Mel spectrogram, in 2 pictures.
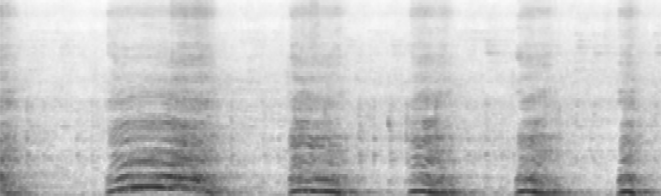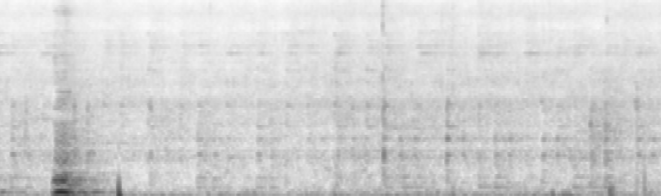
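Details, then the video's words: Captive African lion at Southwick Zoo roaring: one long deep moan followed by a series of shorter grunting roars coming faster and fading, the classic ending sequence, then quiet background. "Rare African Lion Roars at Southwick Zoo King of the Jungle Roaring Wet Mane"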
